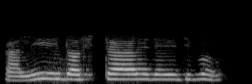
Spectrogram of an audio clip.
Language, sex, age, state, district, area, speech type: Odia, female, 18-30, Odisha, Jajpur, rural, conversation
